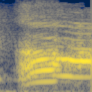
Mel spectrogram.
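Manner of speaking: high, loud mock scream of pain. Friend imitating the victim shot in the toe, high mock scream.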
